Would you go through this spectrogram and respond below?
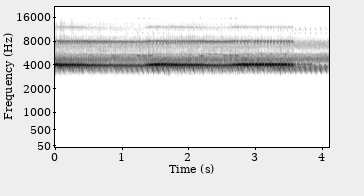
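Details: Autumn bell cricket song from Sanuki in Chiba, Japan: a high, pure ringing trill built of quick pulses, rising into two stronger swells near 1.5 and 2.8 seconds before stopping abruptly.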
